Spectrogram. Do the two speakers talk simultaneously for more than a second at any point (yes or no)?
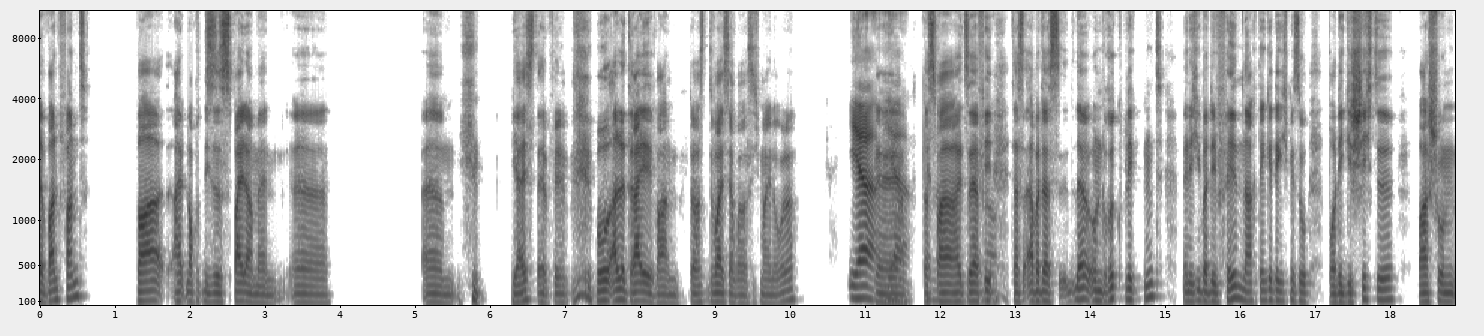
yes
